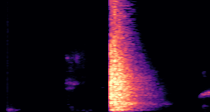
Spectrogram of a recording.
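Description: A single sudden loud bang about a second in, dying away over about half a second, with faint rustling before it.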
